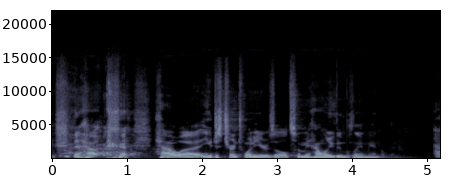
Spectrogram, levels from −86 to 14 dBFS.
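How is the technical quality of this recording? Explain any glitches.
The technical quality is compromised by a noise suppressor designed for speech that stays active throughout the recording. It mistakes steady tones, ambience and reverb for background noise and keeps pulling them down. Onsets mostly slip through, but sustained parts and decays are reduced, so the level swings by about 15 dB over the course of the clip. The result is audible pumping and a thinned, unsteady sound.

Two passages are hit harder by this same noise suppressor. From 1.05 to 1.45 s, the processor classifies the sound as noise and cuts it by up to about 18 dB, so the sound sinks for that stretch. From 4.32 to 5.1 s, it happens again, more deeply, with a drop of about 20 dB.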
